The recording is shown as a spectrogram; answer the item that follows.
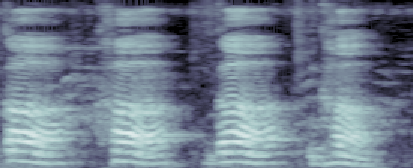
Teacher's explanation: ये ऐसे 4 अक्षर हैं, 4 वर्ण हैं जिनका उच्चारण स्थान क्या है? कंठ है।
